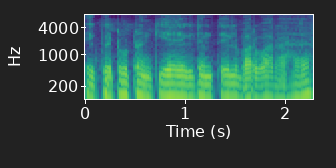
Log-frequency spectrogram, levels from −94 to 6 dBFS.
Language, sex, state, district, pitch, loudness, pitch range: Hindi, male, Jharkhand, Deoghar, 115 Hz, -17 LUFS, 110-120 Hz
